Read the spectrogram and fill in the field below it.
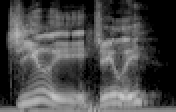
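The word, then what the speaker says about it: Gigli: Have you seen Jiggly? – And then he died. – Yeah, he died. Have you seen Jiggly? – Geely. That was Geely. – I think it's pronounced Geely, but it's spelled Jiggly.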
